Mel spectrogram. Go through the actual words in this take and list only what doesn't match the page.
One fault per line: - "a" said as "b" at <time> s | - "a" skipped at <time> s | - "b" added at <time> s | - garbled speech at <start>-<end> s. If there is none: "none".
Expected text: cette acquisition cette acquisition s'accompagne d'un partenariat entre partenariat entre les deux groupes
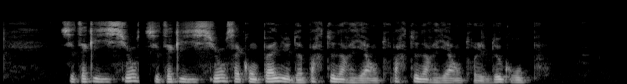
none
